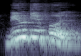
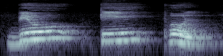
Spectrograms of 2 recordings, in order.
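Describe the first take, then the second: First: Said in the usual way. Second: ब्यूटीफुल drawn out very slowly, syllable by syllable; syllables spelled out. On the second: Shown as a demonstration. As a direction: stretch ब्यूटीफुल into its three slow beats. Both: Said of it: "इसमें तीन syllable है".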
